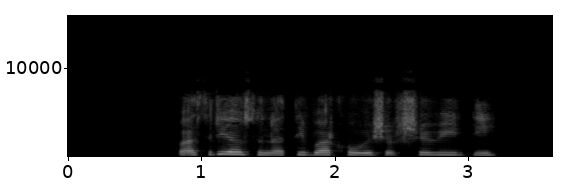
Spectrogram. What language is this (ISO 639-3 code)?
pus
